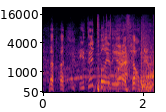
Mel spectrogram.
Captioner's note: laughter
